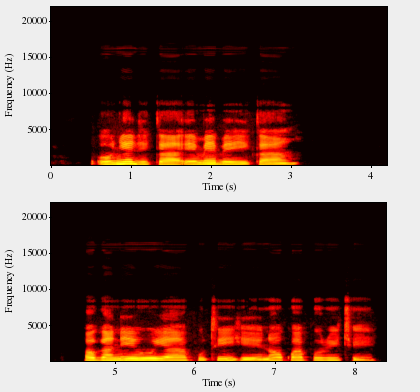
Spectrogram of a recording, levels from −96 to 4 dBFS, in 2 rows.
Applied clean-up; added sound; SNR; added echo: none; none; none; none.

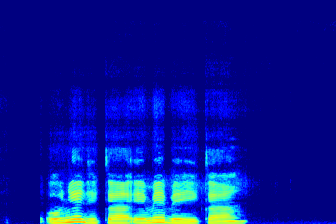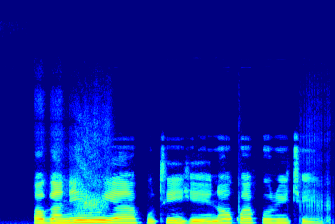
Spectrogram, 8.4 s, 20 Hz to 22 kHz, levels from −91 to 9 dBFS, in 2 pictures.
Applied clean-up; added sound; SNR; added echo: neural mask model RNNoise.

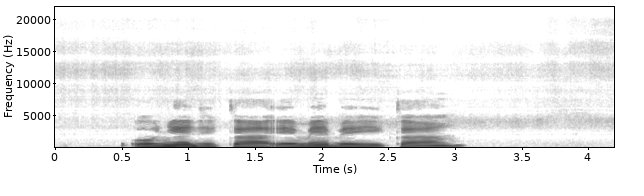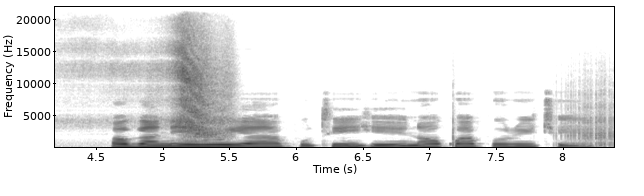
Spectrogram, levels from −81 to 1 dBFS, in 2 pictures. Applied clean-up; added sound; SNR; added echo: none; Fireworks; 13 dB; none.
